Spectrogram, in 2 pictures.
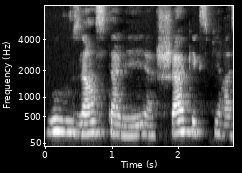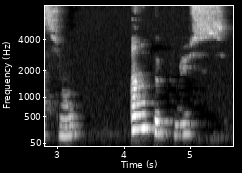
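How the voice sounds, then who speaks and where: A woman leading a guided yoga nidra relaxation, giving unhurried, soft instructions with pauses between phrases. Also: lowish voice.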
